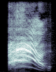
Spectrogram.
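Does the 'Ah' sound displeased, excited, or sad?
excited. The cry sounds excited.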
